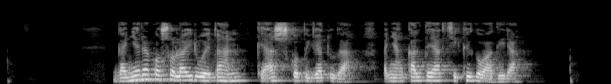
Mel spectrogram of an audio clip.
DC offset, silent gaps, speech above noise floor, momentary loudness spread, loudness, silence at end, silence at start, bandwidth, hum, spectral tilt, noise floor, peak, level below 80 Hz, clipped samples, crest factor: under 0.1%; none; 65 dB; 9 LU; -13 LUFS; 0.85 s; 1.15 s; 7.8 kHz; none; -5 dB/octave; -78 dBFS; 0 dBFS; -56 dBFS; under 0.1%; 14 dB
